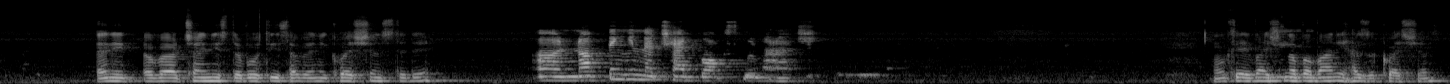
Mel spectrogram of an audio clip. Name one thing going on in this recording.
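An elderly man speaks calmly, close to a phone microphone.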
